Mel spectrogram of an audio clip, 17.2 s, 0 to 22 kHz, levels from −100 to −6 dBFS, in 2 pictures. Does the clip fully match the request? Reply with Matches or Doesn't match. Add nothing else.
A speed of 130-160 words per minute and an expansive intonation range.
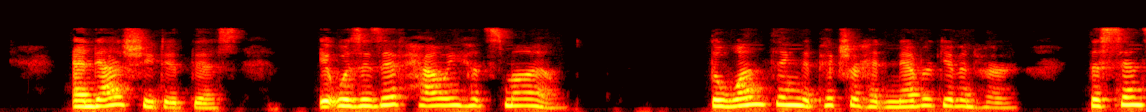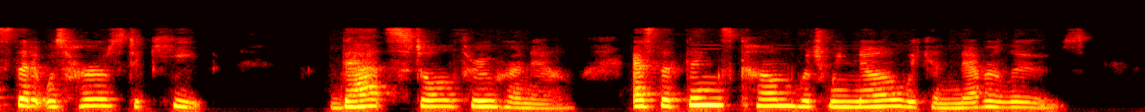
Doesn't match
